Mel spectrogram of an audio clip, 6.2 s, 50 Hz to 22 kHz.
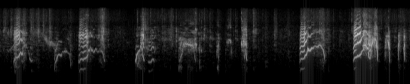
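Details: Older osprey chicks clashing at nest #1, 15 June 2023, an adult following from the rim; spaced bursts of high, wavering squeals and whining upslurs, ending in a louder shrill flurry.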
